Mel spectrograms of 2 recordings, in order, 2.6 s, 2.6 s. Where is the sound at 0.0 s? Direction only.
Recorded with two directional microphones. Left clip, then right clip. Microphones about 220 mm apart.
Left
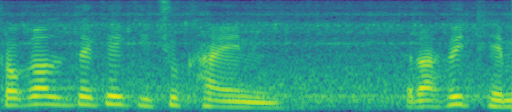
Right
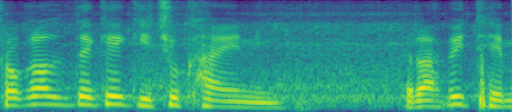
15° right (ahead or behind).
